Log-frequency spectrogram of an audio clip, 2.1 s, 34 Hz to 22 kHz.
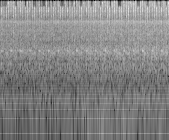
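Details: Hyundai Solaris at about 29,313 km on Liqui Moly 5W30 molybdenum oil, new coil wiring harness: smooth, even idle with only a light, fast valvetrain tick and no knock; healthy.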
